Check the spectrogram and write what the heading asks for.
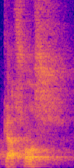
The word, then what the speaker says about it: Casós: Este era con la O cerrada, y en el otro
